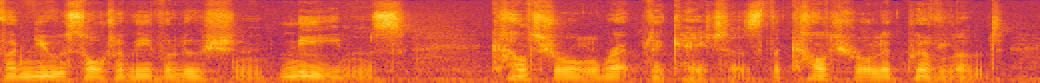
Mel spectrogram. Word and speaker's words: meme: get natural selection going so I called it a meme so it doesn't exactly rhyme with gene that it's sort of you sort of shorten and sounds vaguely similar how did you feel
